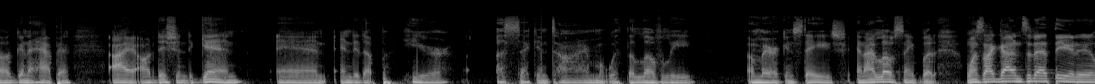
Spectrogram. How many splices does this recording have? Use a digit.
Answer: 1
